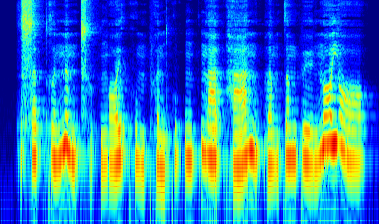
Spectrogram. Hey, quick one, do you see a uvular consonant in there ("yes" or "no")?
no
